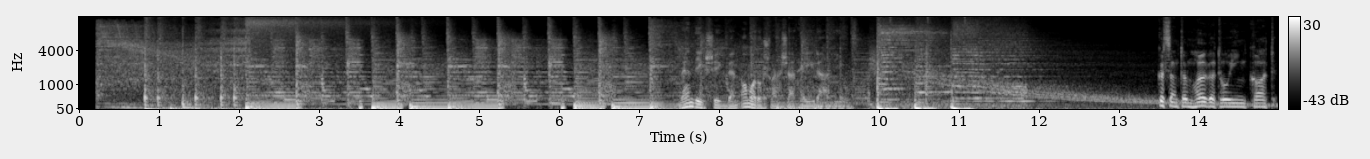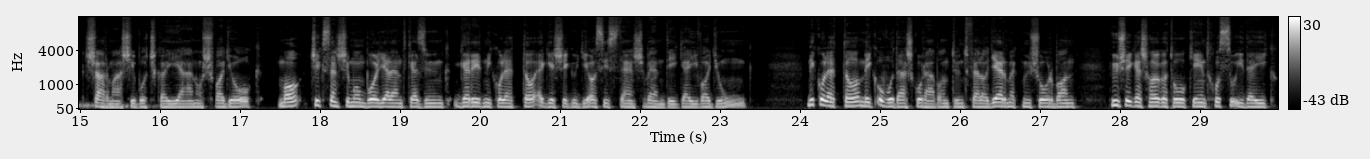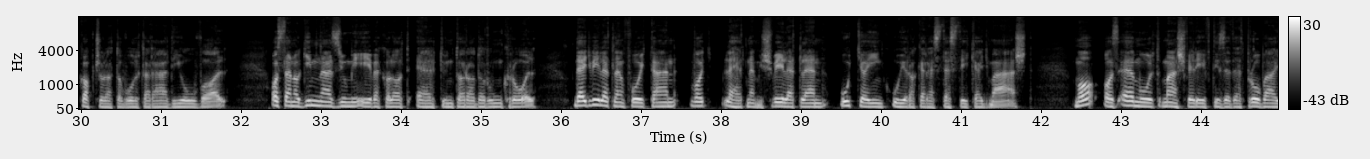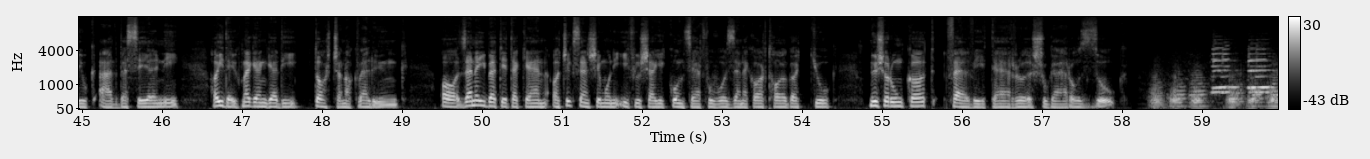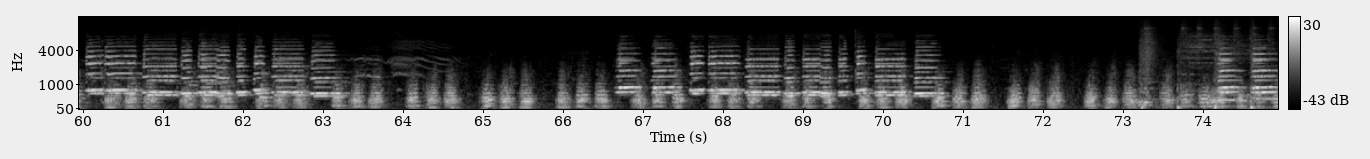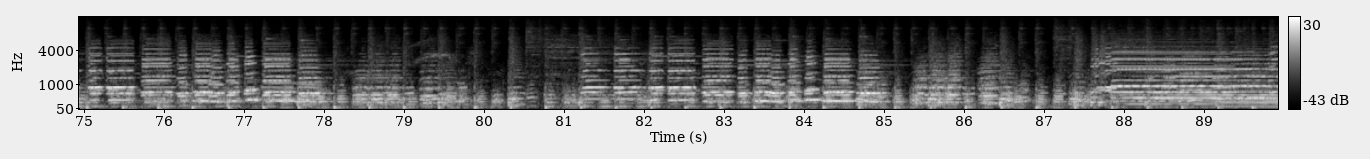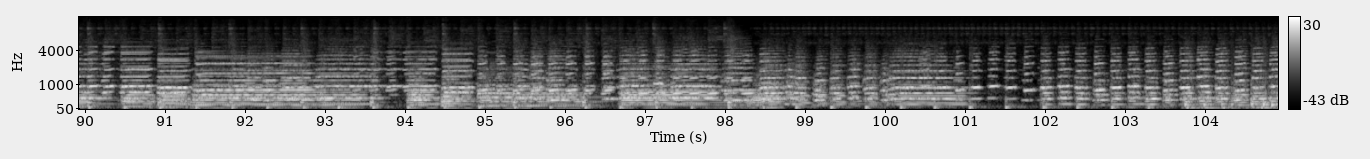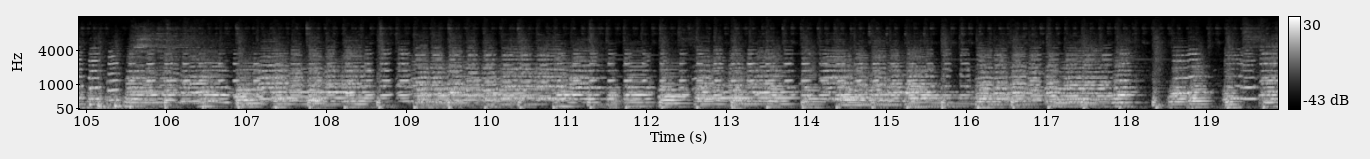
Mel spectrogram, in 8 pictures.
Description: A 2026 február 19-én közvetített VENDÉGSÉGBEN A MAROSVÁSÁRHELYI RÁDIÓ című műsorunkkal Csíkszentsimonból jelentkeztünk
